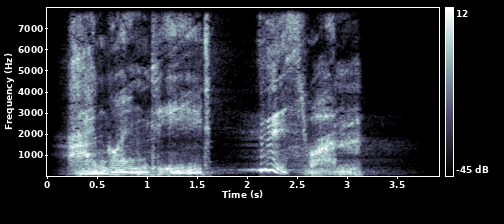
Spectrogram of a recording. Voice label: Male Undead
